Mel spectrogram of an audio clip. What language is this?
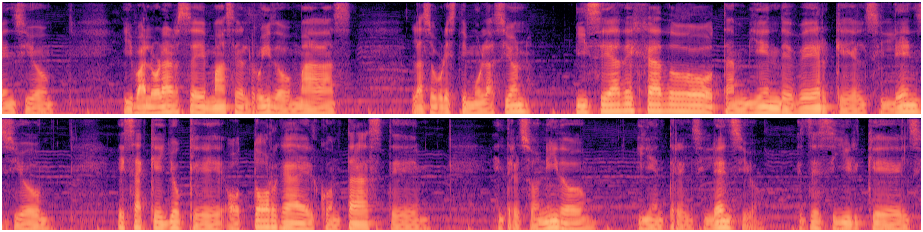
Spanish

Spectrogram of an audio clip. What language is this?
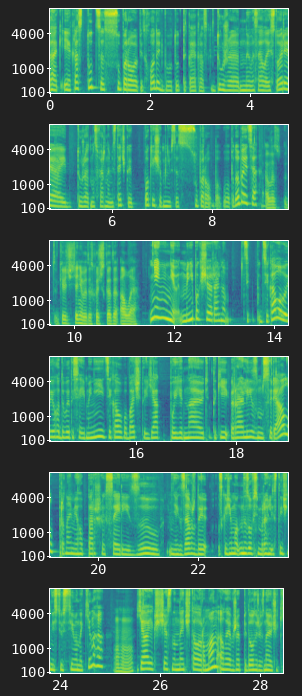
Ukrainian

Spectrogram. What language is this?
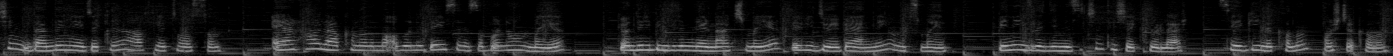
Turkish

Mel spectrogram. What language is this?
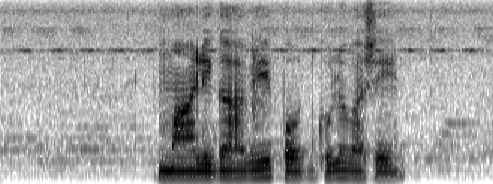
Sinhala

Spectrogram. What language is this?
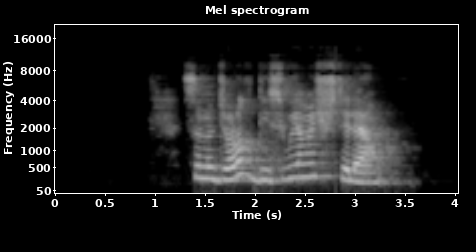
Kabyle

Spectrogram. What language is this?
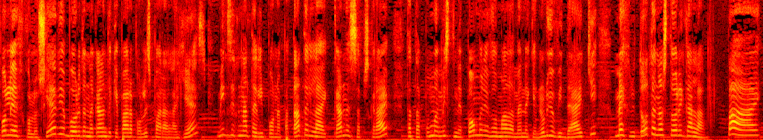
Greek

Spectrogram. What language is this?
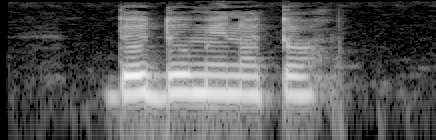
Aja (Benin)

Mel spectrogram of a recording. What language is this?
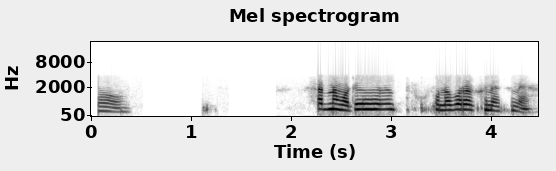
Bodo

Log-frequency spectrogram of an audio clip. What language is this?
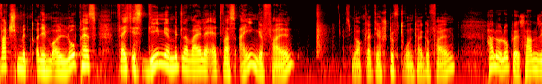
German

